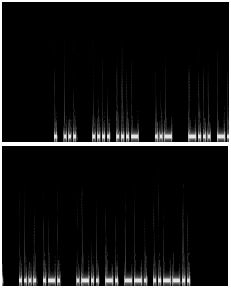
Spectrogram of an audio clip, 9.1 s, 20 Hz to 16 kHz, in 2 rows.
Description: Morse code, heard as a keyed tone, about 25 wpm, 700 Hz. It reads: ES HV U BN HR LNG?
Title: Sentences from Top 200 Words and Abbreviations 25wpm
